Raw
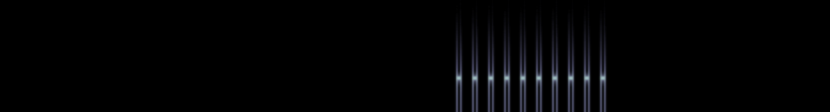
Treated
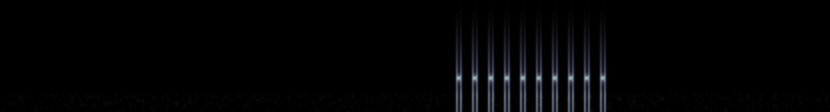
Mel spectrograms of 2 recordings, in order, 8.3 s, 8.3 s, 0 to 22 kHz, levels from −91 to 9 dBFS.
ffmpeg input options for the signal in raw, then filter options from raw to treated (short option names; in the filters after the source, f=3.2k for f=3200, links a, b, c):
-f lavfi -i "aevalsrc='0.188*sin(2*PI*1320*mod(t,0.16))*lt(mod(t,0.16),49/1320)':d=1.6:s=44100"
-af "lowshelf=f=660:t=q:w=1.5:g=8.5"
